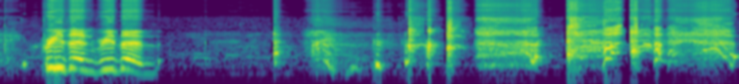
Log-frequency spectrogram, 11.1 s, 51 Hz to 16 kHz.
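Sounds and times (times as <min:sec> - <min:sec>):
harsh throat clearing: 0:04.1 - 0:11.0
person coughing: 0:08.5 - 0:10.2.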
